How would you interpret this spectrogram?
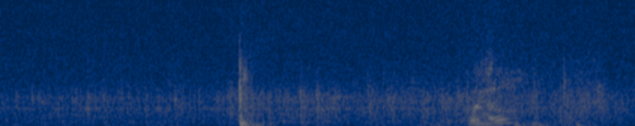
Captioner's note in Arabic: يغلق الباب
